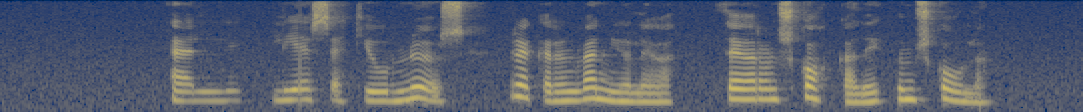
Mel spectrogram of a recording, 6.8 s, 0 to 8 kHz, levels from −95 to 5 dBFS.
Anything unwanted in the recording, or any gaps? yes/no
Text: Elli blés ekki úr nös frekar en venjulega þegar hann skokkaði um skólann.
no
